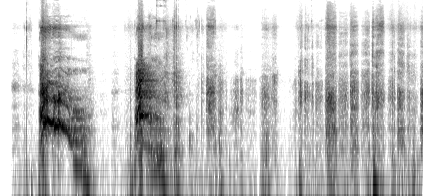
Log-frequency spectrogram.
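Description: A husky calling out for attention: two loud, drawn-out barking calls, about a second and three seconds in, the first sliding down in pitch. A run of shorter, quieter vocal sounds follows.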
